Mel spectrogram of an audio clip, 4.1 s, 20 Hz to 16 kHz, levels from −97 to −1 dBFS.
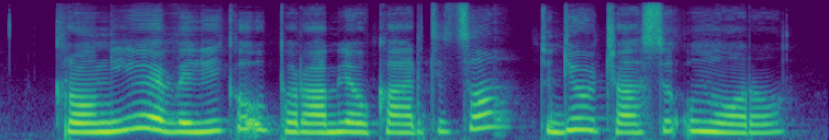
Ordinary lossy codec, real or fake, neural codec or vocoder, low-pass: none; fake; codec, 32 kHz, 1.9 kbps, SNAC; 14.4 kHz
